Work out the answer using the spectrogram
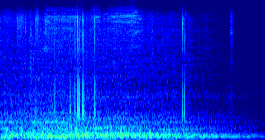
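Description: Isuzu Panther Grand Royal's engine running steadily as the car is driven slowly, heard from inside the cabin, with a few light clicks. The sound fades out near the end.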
